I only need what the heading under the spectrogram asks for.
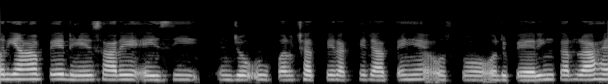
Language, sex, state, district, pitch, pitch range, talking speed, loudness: Hindi, female, Haryana, Charkhi Dadri, 215 Hz, 210-225 Hz, 175 wpm, -18 LUFS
